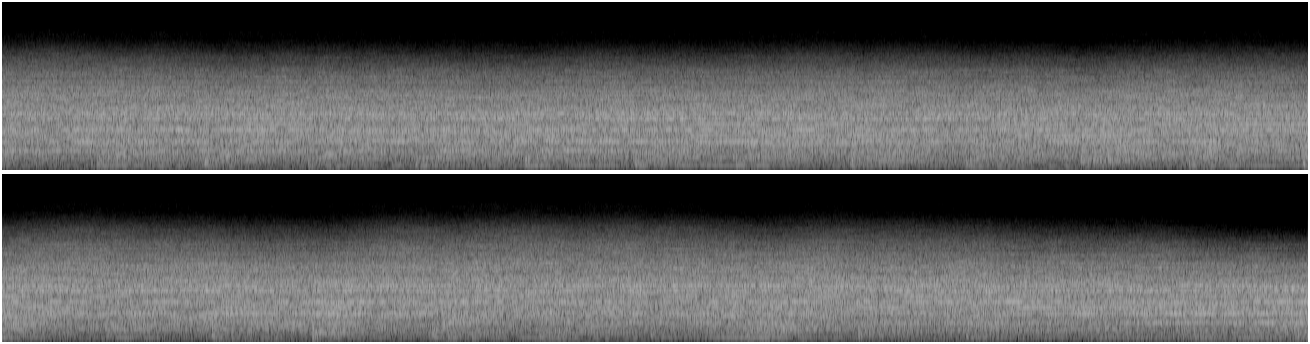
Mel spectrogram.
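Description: Large hanging gong kept sounding by continuous strokes of two soft felt mallets, building a dense, steady wash of many ringing overtones at an even loudness.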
